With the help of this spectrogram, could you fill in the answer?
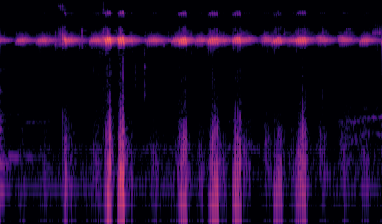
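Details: A large cricket chirps in a steady, high, rapidly pulsing trill, with a few dull taps underneath.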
